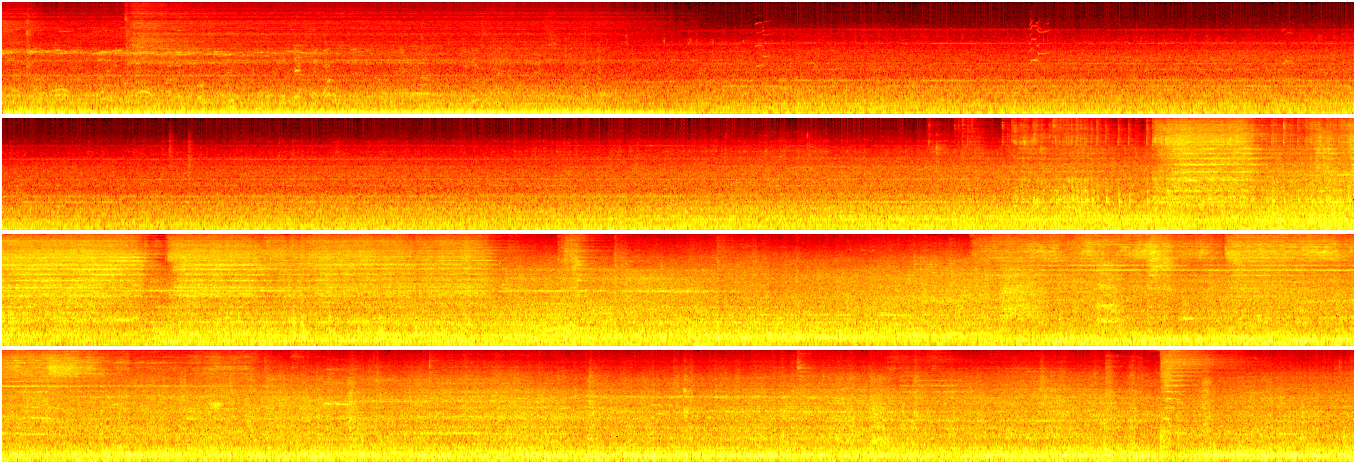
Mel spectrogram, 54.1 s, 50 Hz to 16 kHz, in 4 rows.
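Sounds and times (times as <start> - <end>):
steel wheels squealing on rails: 0.0 - 10.9, 22.9 - 53.4.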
